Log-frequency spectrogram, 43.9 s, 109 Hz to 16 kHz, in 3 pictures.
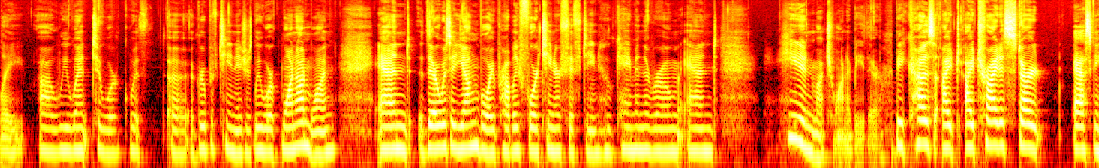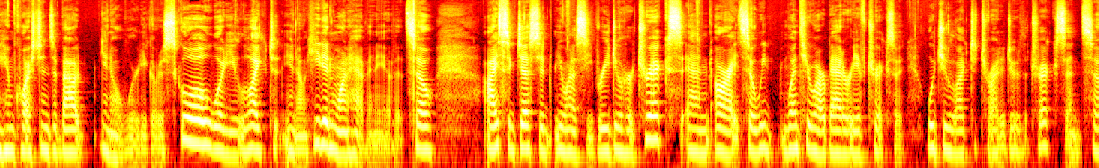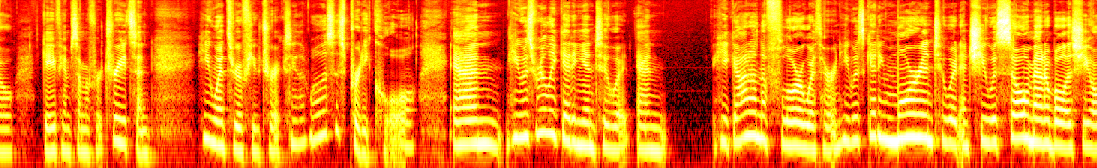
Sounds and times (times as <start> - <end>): Speech: 0.0 - 9.6, 10.4 - 20.5, 21.1 - 31.4, 32.0 - 38.2, 38.8 - 43.9.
